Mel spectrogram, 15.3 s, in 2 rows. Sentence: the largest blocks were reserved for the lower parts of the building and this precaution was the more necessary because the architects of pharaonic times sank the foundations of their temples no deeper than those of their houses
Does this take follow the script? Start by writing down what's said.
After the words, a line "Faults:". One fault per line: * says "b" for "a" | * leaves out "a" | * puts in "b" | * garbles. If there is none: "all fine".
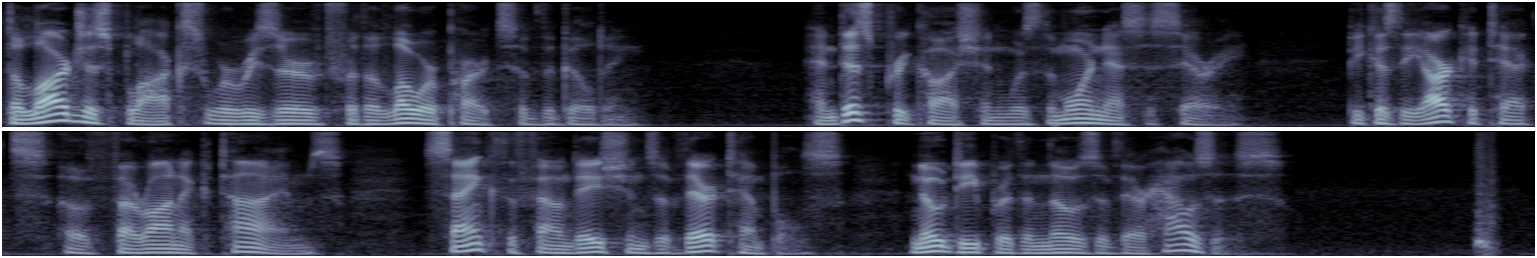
the largest blocks were reserved for the lower parts of the building and this precaution was the more necessary because the architects of pharaonic times sank the foundations of their temples no deeper than those of their houses
Faults:
all fine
